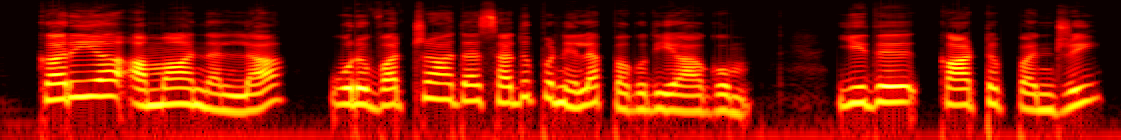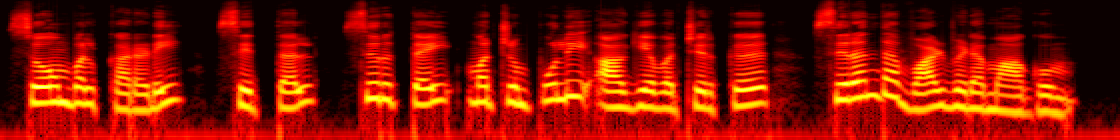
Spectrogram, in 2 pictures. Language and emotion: Tamil, neutral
